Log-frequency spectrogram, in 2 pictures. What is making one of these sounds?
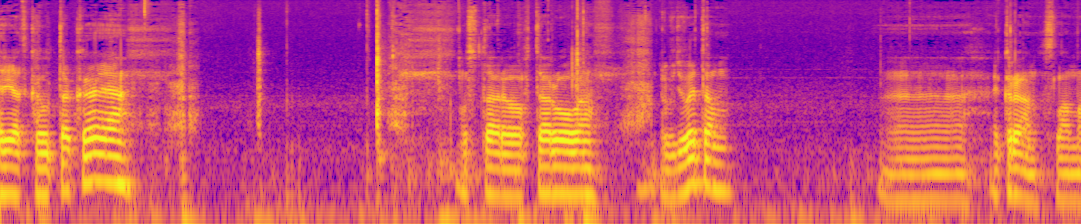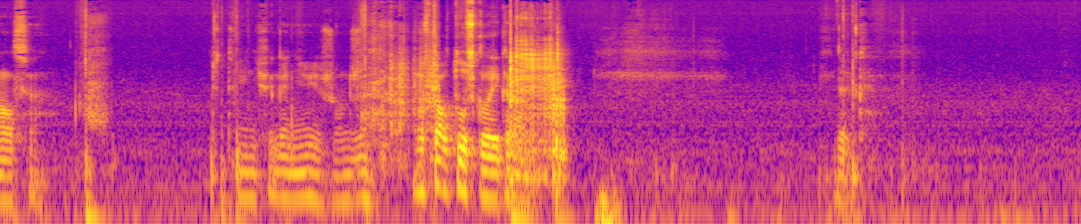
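Small plastic parts click and snap together under fingers.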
